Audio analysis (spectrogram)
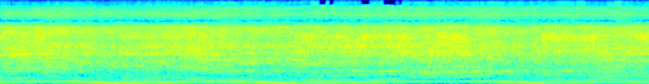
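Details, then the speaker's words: Chevrolet Celta VHC-E engine, struggling to rev: rough uneven running with dull knocking and wavering pitch from internal clearances, worn rod and main bearings and pistons, attributed mainly to missed oil changes; engine to be fully rebuilt. "então eu espero que vocês tenham conseguido ouvir esse barulho que tá aqui fazendo Esse motor esses barulhos Eles são de folgas internas bronzina de biela bronzina de mancal pistões isso por vários motivos né"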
